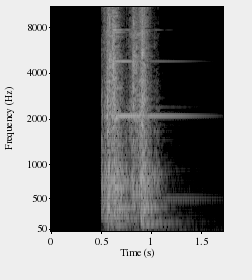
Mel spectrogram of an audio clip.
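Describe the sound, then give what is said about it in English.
A cash register rings up a sale: a bright two-part ka-ching with a metallic bell tone that rings on and fades within a second. No one speaks over it. “Uh, why, why don't I actually ring that up?”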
